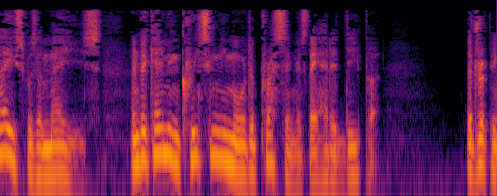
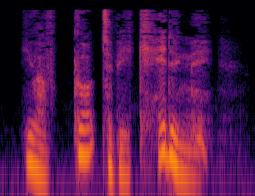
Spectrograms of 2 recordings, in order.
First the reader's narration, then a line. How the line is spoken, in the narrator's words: breathed Max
